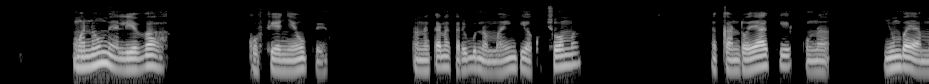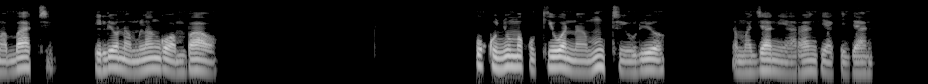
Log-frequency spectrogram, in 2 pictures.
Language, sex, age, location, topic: Swahili, male, 25-35, Mombasa, agriculture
